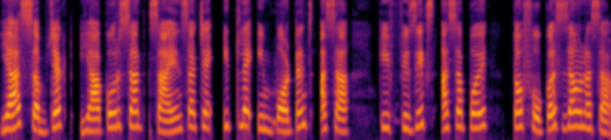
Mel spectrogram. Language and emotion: Goan Konkani, neutral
